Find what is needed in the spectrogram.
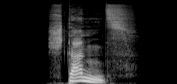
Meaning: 1. singular imperative of stanzen 2. first-person singular present of stanzen
- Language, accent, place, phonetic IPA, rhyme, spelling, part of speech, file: German, Germany, Berlin, [ʃtant͡s], -ant͡s, stanz, verb, De-stanz.ogg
